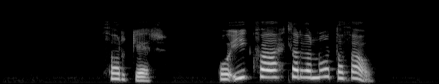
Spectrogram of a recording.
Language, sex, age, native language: Icelandic, female, 50-59, Icelandic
